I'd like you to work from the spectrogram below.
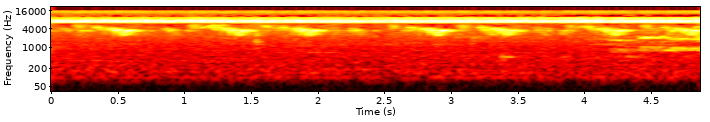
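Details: Morning birds chirping in quick falling notes, joined near the end by a lower whistled phrase, all over a persistent high insect drone.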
